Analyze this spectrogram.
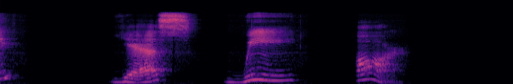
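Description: An older woman speaks slowly and clearly close to the microphone, reading out short phrases.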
